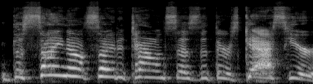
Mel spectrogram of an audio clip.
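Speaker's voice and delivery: high, mild, contained shouty yell. Retelling a guy who came into the grocery store, imitating a man yelling. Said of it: "like yelling at me one day".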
